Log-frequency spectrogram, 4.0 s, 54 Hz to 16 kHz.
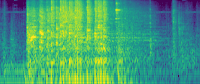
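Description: A Honda D16 engine with a budget modification cranks and catches, then revs raggedly with uneven roughness before settling and fading toward idle, loud and close, no talking.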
